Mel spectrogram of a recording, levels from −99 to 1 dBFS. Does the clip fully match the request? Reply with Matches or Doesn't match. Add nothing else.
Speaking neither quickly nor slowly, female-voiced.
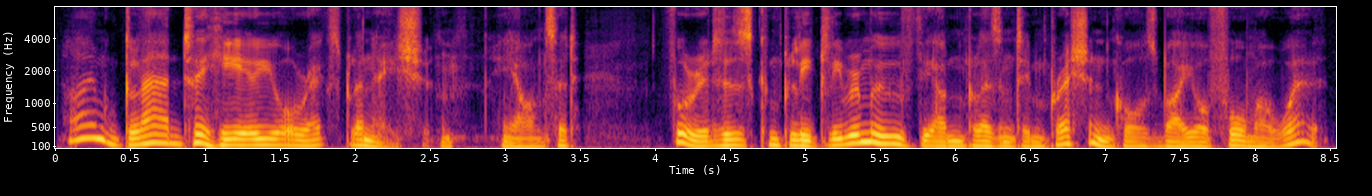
Doesn't match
